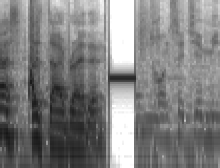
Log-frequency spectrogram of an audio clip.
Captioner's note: screen beeping; commentator speaking in foreign language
